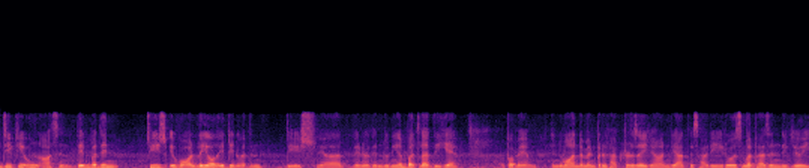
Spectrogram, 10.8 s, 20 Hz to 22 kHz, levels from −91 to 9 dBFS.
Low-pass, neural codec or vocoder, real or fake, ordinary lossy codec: 7.2 kHz; codec, 24 kHz, 0.9 kbps, WavTokenizer, small release; fake; none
